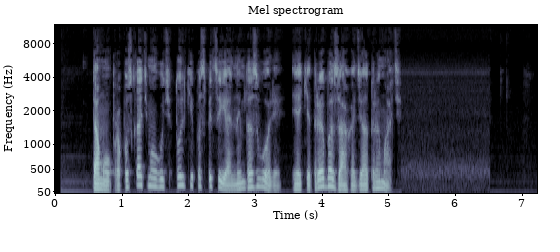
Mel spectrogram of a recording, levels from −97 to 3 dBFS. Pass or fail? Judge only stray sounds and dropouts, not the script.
pass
